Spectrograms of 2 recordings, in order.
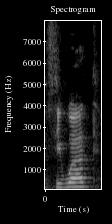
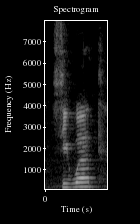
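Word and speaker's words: cihuatl: Entonces agua sería at, at, mujer sería siwat, siwat, serpiente sería coat o cowat, cowat es la que más usamos.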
